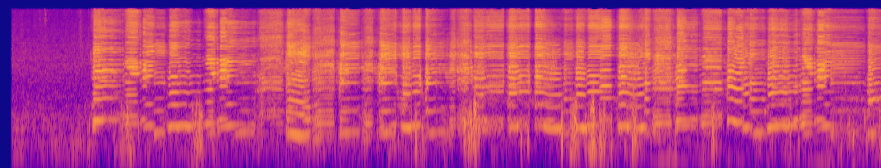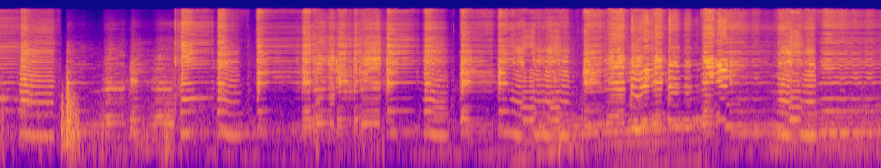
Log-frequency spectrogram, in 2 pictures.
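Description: Hohner harmonica played solo blues, starting about a second in: a run of wavering, bent notes and rhythmic chords.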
